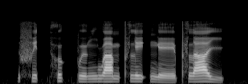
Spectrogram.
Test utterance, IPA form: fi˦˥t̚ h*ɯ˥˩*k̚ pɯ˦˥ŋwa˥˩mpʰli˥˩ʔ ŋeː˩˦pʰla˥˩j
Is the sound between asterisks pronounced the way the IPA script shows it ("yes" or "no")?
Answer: no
